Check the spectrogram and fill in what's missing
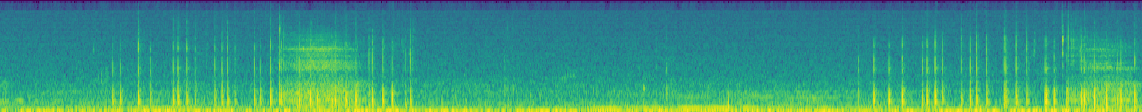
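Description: Fingers tap on a robust hardcover photo album with a London Tube map cover, originally from Paperchase. Quick clusters of soft, dull taps come in bursts near the start and again at the end, with a quieter stretch in between, all over a low, muffled background.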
